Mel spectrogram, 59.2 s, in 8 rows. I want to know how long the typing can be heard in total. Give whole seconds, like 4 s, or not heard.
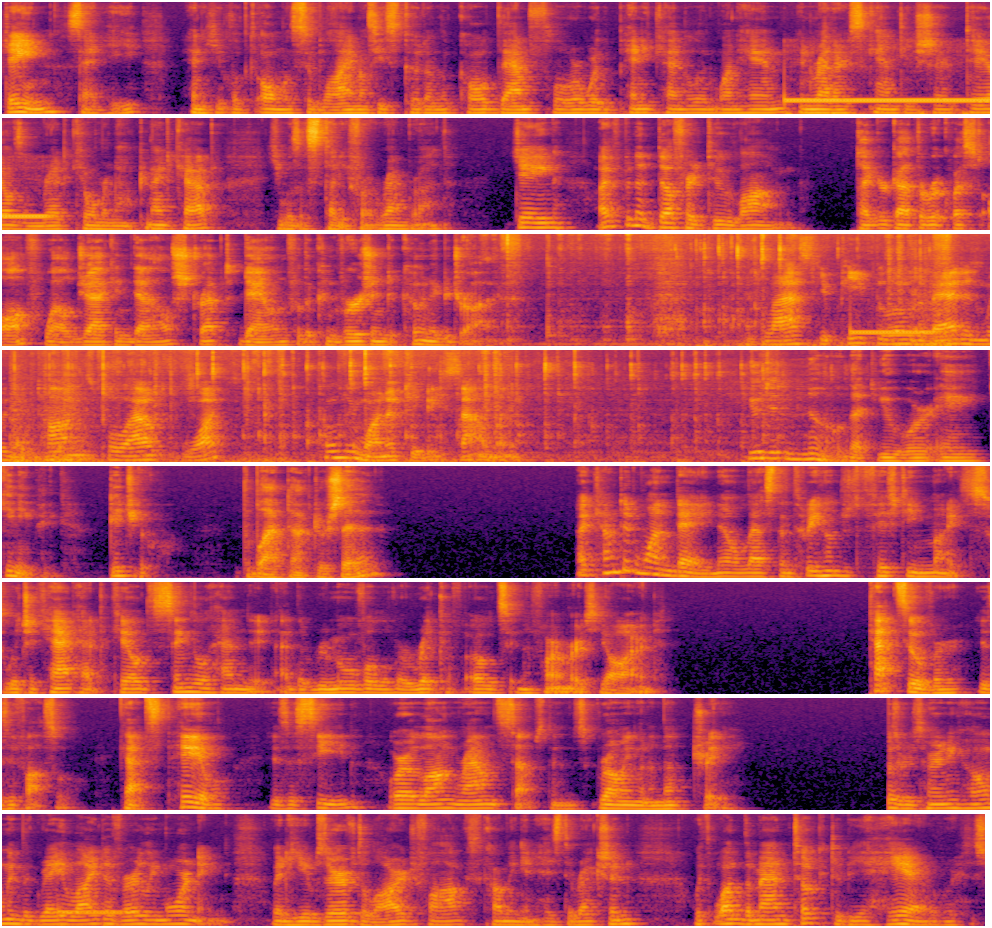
9 s.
